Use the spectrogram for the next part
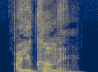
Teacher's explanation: Voice rises at the end. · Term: Natural tone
